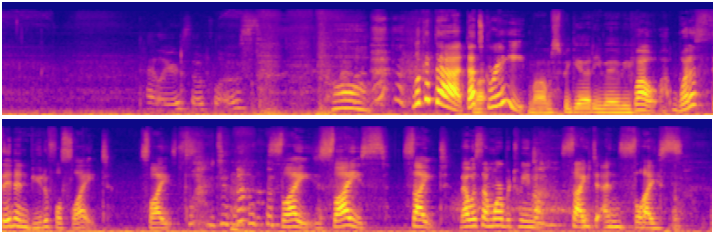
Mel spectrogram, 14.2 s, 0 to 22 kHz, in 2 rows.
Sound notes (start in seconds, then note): 9.0 laughs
